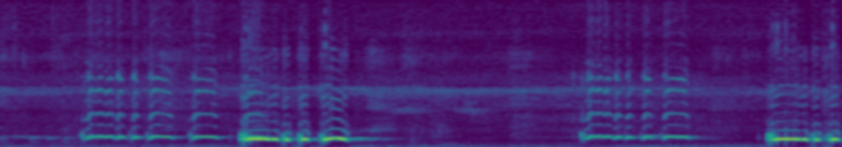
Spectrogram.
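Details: Local zebra dove with a big voice singing actively, meant to trigger song in other doves: steady pulsed trills alternate with louder undulating coo phrases in a repeating sequence.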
